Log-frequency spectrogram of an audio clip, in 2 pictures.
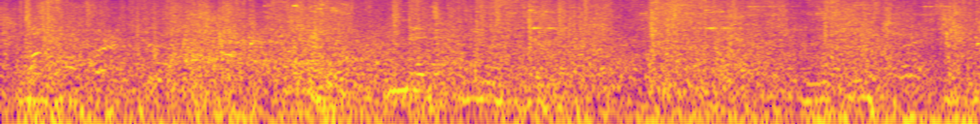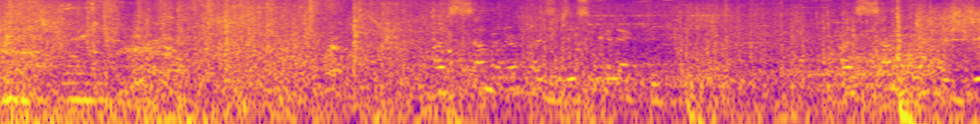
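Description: Game spell effects crackle and clash in a busy battle.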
